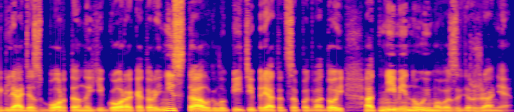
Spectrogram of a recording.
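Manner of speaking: ordinary delivery, nothing marked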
